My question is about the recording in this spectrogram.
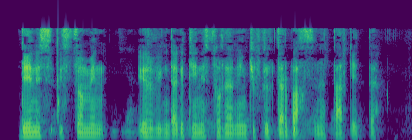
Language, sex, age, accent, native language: Uzbek, male, 18-24, Navoiy, Uzbek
